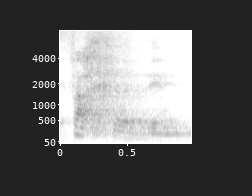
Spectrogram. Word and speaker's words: Fakhreddine: In Arabic, it's Fakhreddine.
